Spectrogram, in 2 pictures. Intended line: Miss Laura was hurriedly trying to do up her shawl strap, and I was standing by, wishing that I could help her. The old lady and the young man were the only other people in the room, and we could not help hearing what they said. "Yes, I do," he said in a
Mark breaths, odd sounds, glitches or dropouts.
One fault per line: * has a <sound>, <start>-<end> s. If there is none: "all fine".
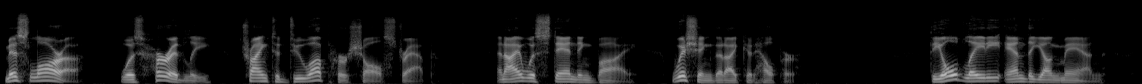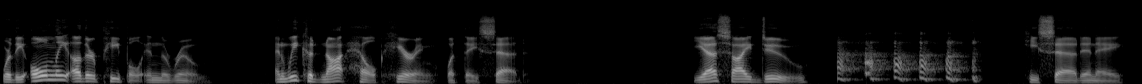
* has a laugh, 19.8-21.3 s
